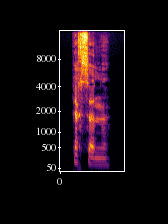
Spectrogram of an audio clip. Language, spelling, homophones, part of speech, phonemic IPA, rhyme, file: French, personnes, personne, noun, /pɛʁ.sɔn/, -ɔn, LL-Q150 (fra)-personnes.wav
- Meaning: plural of personne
